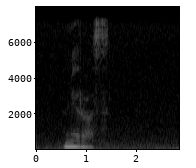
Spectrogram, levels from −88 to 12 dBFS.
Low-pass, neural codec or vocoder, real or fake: 7.2 kHz; none; real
